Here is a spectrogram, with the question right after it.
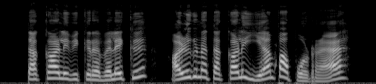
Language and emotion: Tamil, angry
